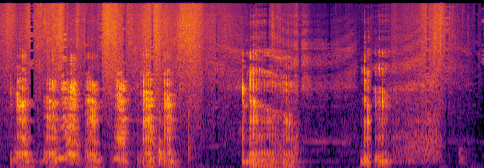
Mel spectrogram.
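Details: Farm pig grunting: a quick series of rough, clipped grunts, then a pause and two or three louder snorting grunts, with a faint steady hum underneath.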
